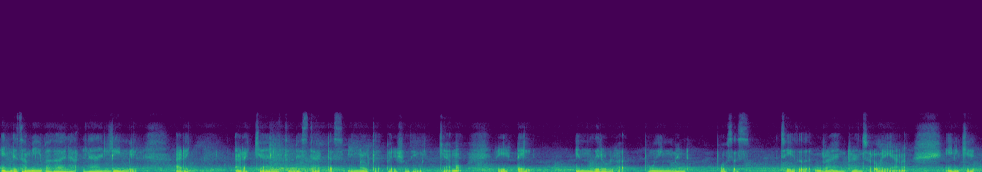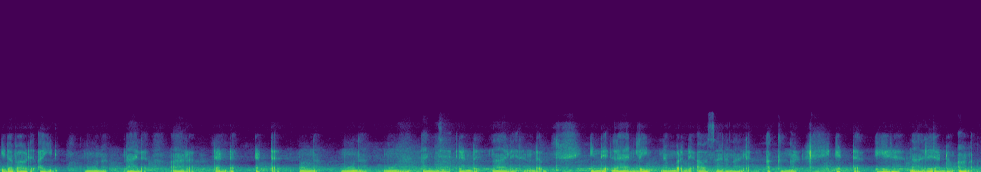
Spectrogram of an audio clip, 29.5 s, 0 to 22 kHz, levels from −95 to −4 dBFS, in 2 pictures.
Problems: low volume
